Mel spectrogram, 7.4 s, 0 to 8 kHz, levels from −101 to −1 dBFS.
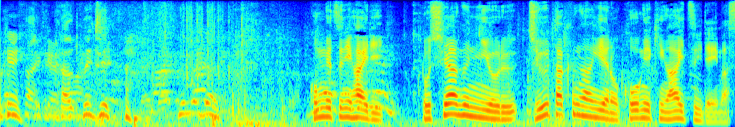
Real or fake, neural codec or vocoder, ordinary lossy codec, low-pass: real; none; none; none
